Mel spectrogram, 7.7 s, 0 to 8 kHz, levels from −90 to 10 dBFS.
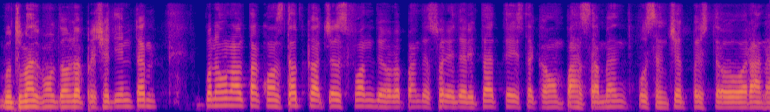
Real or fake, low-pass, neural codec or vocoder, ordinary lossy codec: fake; 7.2 kHz; codec, 16 kHz in and 24 kHz out, 1.1 kbps, FireRedTTS-2 codec; none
